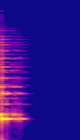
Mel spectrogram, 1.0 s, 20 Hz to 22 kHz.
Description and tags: Beep 06 double 2015-06-22
a sound for a user interface in a game
beep, user-interface, videogam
